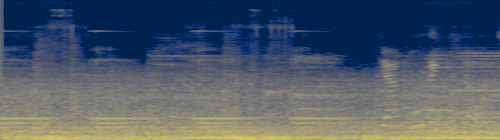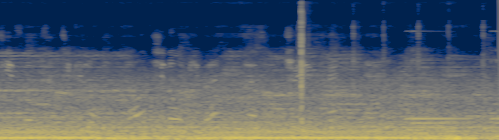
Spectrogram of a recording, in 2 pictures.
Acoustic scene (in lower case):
car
